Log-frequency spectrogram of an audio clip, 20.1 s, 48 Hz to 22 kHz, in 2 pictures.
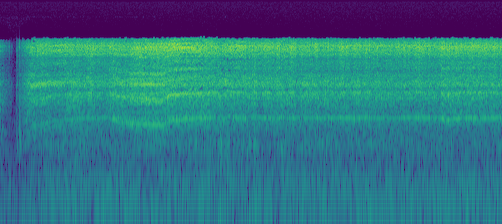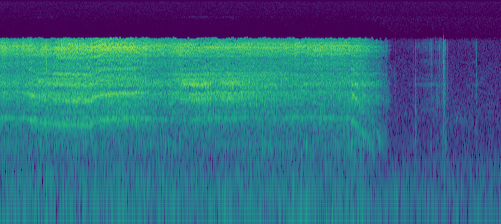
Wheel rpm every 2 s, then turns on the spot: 110, 220, 230, 230, 230, 220, 220, 220, 170, 0.
none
